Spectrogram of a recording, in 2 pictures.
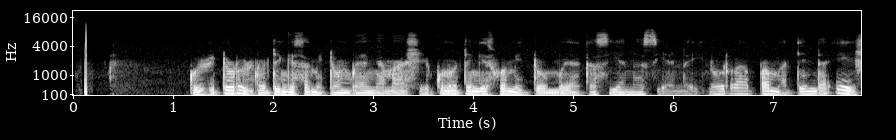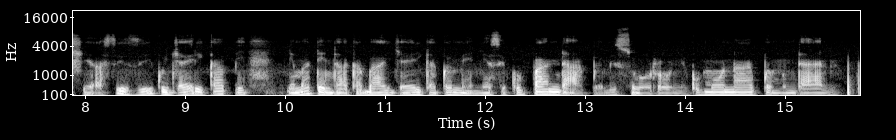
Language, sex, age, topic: Ndau, male, 18-24, health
